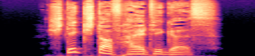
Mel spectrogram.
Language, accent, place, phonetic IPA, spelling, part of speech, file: German, Germany, Berlin, [ˈʃtɪkʃtɔfˌhaltɪɡəs], stickstoffhaltiges, adjective, De-stickstoffhaltiges.ogg
- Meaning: strong/mixed nominative/accusative neuter singular of stickstoffhaltig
